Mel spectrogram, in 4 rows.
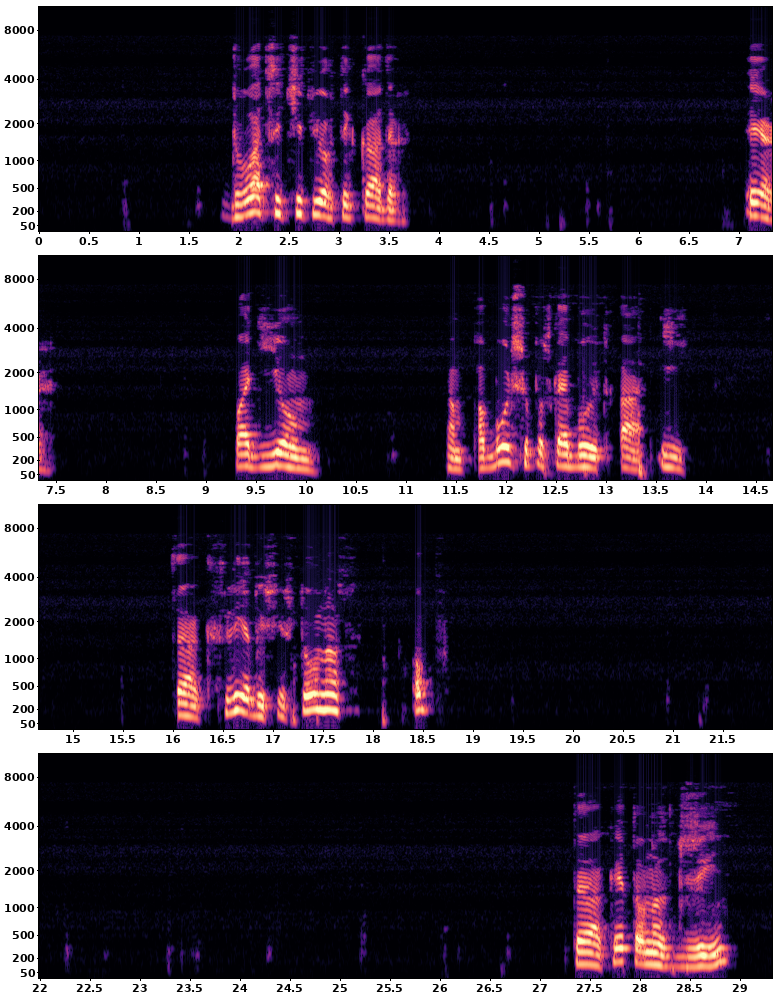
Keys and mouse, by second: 1.8 middle click, 3.3 click, 5.6 shift+click, 7.1 r, 11.1-12.4 middle drag, 13.5 i, 14.9-15.9 drag, 16.6 click, 17.4 space, 18.3 space, 19.8-21.1 drag, 21.4-22.4 middle drag, 23.5 click, 24.4 middle click, 26.3 click, 26.8 middle click, 28.5 g.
